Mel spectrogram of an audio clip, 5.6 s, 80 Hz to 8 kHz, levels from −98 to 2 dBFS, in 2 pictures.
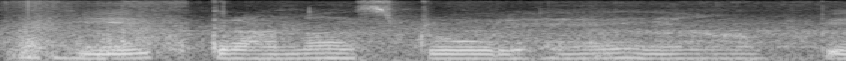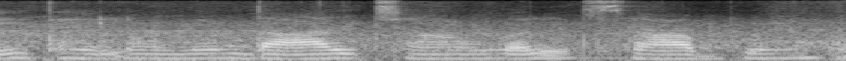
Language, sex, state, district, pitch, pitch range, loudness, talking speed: Hindi, female, Chhattisgarh, Balrampur, 170 Hz, 165-175 Hz, -17 LUFS, 105 wpm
